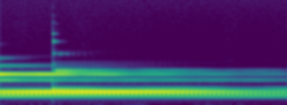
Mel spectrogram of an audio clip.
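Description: Crystal singing bowls, one in the key of A, sound together: a sustained, pure ringing tone with layered overtones forming a diminished interval, joined by a sharp strike partway through; the rich hum lingers and slowly fades.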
